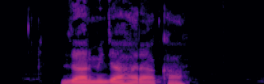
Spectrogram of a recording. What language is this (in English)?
Khetrani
